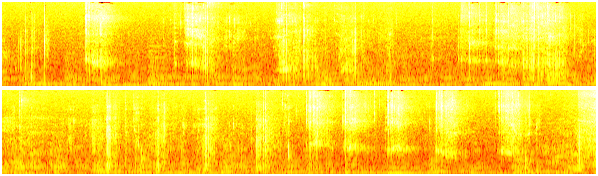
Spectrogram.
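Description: Crunching bites into watermelon tanghulu: the hard candy shell cracks and shatters between the teeth in many short, sharp crunches, with chewing between them. Background music plays softly underneath.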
